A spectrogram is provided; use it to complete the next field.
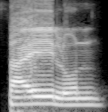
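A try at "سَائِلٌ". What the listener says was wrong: সিনটা একটু সিটাজ হলে আরেকটু বেশি সুন্দর হতো। সিন ইয়া জবর সাই, লাম দুই পেশ লুন, সাইলুন, অফ করিলে সাইল।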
